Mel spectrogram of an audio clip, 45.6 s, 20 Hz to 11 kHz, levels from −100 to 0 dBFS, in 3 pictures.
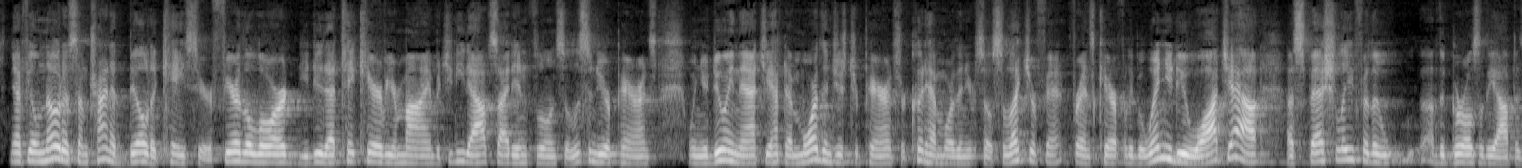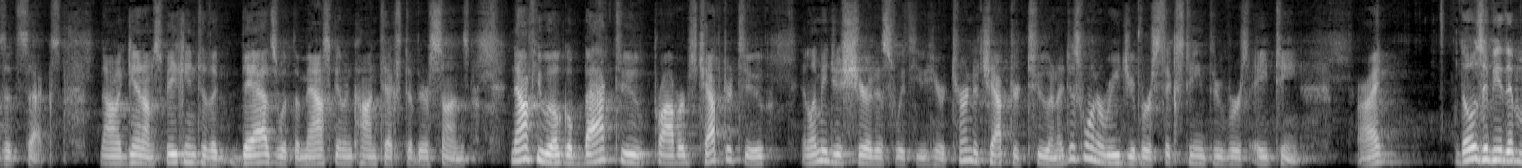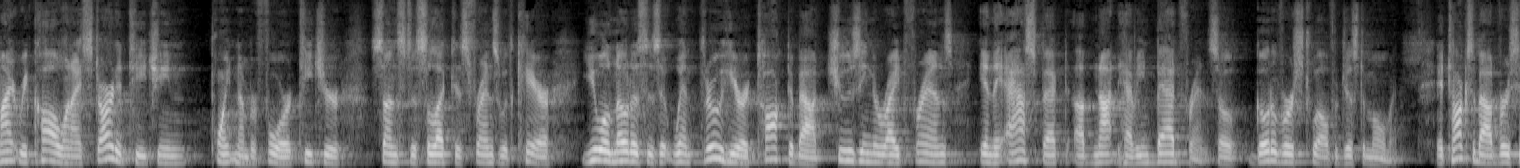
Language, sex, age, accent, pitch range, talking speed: English, male, 50-69, American, 140-175 Hz, 240 wpm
